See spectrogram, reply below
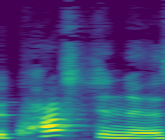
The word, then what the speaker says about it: question: 好，The question is，这边是最后要注意的地方。 Question，其实呢，question 是一般的一开始的发音。 Question，this question。 Q-U-E-S, quest, 然后再 chen, C-H-Ch, question, 可是在这边它的 C-H 后面的音发得非常的小声，就会变成 the question, 大家可以试试看。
